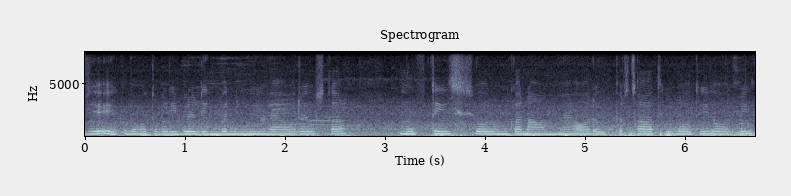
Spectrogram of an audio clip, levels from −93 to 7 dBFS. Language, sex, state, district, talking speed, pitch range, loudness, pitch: Hindi, female, Punjab, Pathankot, 215 wpm, 220-230 Hz, -14 LUFS, 225 Hz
